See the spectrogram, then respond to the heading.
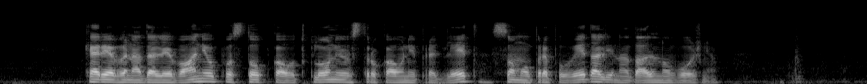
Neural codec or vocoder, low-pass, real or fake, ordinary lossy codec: none; 7.2 kHz; real; none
